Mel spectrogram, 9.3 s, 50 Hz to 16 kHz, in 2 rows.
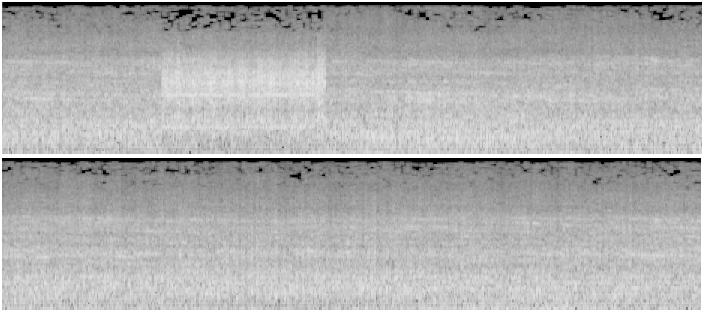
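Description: Freight cars, covered hoppers and tank cars, rolling past at about 49 mph with a steady rumble of wheels on rail. About a second in, a high-pitched screech lasts about a second.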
